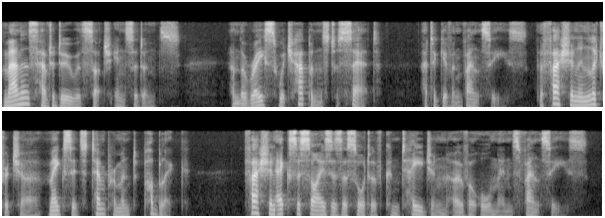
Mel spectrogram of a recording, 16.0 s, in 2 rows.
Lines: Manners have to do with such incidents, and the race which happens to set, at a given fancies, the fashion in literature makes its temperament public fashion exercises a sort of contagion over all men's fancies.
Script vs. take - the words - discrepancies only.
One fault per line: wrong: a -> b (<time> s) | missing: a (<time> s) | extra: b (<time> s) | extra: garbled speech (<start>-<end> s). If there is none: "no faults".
no faults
